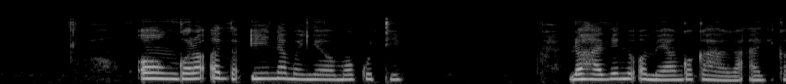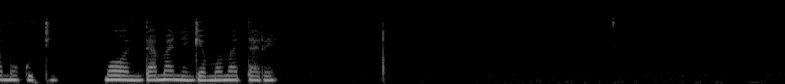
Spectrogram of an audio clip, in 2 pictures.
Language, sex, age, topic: Oshiwambo, female, 18-24, agriculture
